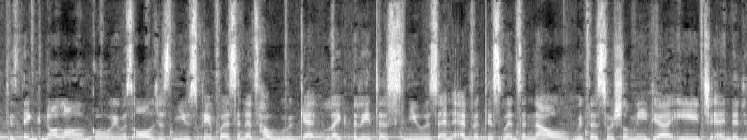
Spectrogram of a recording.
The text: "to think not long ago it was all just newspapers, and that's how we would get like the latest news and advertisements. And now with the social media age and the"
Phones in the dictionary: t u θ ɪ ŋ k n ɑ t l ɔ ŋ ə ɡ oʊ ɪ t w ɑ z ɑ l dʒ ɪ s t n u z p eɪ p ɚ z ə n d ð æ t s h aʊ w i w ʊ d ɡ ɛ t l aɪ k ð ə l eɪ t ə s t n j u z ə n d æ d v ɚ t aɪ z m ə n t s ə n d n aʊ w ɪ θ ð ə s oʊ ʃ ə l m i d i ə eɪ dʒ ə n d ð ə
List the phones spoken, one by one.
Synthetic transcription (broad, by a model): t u θ ɪ ŋ k n ɑ t l ɔ ŋ ə ɡ oʊ ɪ t w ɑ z ɑ l dʒ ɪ s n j u s p eɪ p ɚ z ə n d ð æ t s h aʊ w i w ʊ d ɡ ɛ t l aɪ k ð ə l eɪ t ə s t n j u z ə n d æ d v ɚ t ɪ s m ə n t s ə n n aʊ w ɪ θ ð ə s oʊ ʃ ə l m i d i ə eɪ dʒ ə n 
